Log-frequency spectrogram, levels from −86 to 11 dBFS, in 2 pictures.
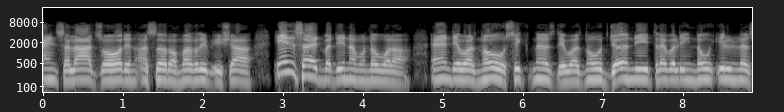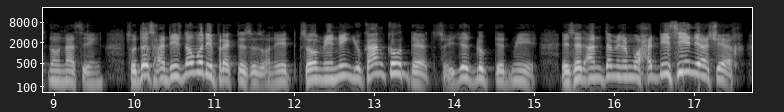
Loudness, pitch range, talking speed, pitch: -20 LUFS, 150-185 Hz, 160 wpm, 165 Hz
